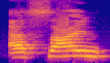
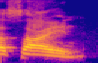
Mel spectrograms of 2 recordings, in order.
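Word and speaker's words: assign: Silent होता है। तो हम असाइन पढ़े। क्या पढ़ेंगे? असाइन।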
